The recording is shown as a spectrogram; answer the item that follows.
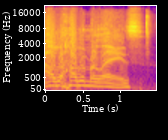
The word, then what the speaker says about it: Albemarle: Albemarle's. Albemarle's? Yeah. Is that how you pronounce that?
